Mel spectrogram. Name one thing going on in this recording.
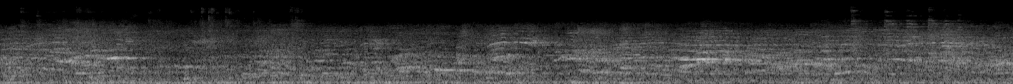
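Children chatter and shout in a large echoing hall.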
